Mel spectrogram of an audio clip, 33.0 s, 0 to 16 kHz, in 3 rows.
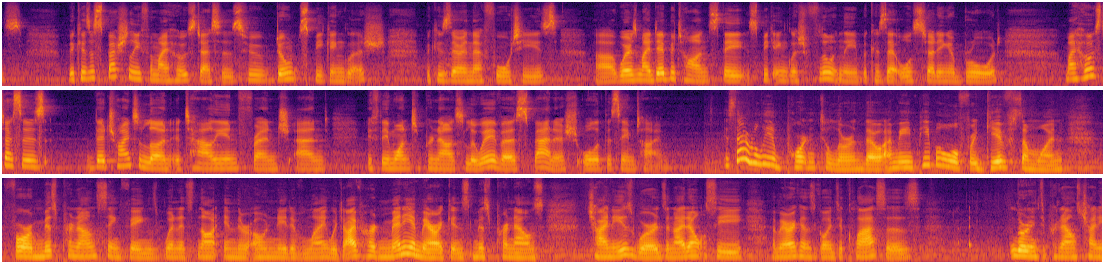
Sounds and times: Speech: 0:00.0 - 0:10.0, 0:10.7 - 0:31.2, 0:32.1 - 0:33.0.

